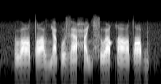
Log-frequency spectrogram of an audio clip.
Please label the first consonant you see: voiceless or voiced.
voiced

